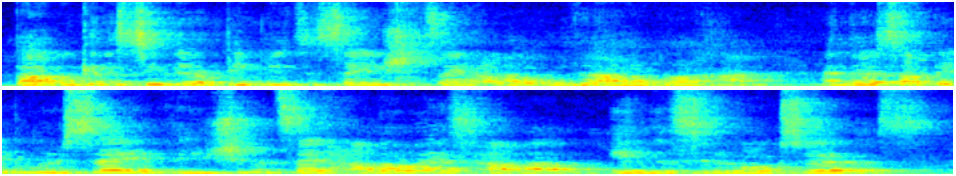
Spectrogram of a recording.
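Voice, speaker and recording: A man's voice: very high-pitched, fast talker, hardly any pauses. A middle-aged man from Australia, a rabbi giving a conversational classroom lecture and telling stories with asides to his students. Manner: relaxed storytelling with asides to the students. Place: classroom with a live audience. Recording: echoey distant classroom recording with faint noise.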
